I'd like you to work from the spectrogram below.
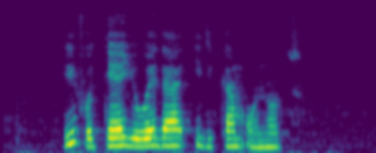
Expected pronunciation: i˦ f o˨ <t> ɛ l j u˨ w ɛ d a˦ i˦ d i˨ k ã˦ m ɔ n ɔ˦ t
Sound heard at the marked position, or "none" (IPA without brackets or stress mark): t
